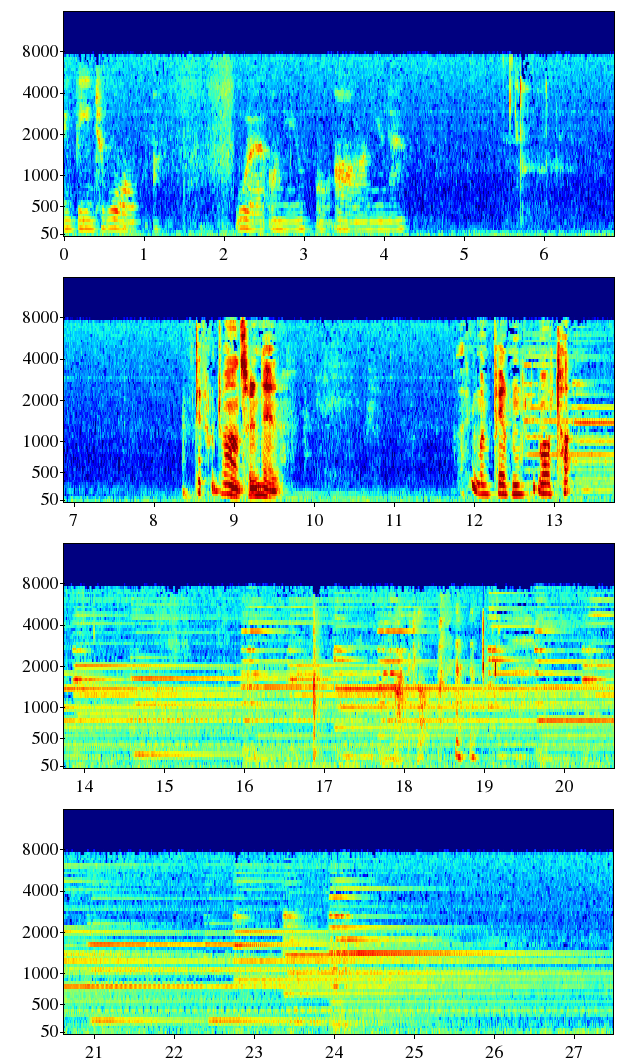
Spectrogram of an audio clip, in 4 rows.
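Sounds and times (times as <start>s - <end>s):
speech: 0.0s - 1.1s, 2.1s - 4.4s, 8.5s - 9.7s, 11.8s - 13.4s
steady hum: 0.0s - 27.4s
clock chiming with resonant bell strokes: 11.8s - 27.4s.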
